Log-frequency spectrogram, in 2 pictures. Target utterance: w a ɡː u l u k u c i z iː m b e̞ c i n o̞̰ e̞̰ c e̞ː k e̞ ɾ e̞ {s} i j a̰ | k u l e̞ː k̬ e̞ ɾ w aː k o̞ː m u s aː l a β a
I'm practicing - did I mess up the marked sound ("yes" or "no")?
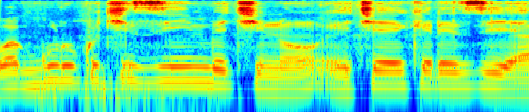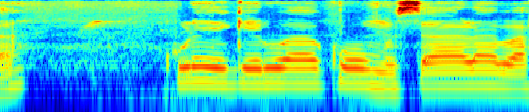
yes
